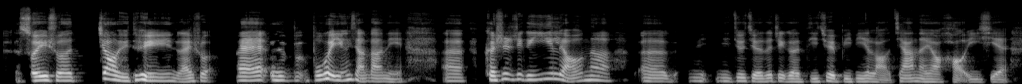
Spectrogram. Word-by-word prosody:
呃， - - -14
所 180 - +5
以 195 - +9
说 180 -2 +2 0.2
教 240 -5 +6
育 170 -3 +2
对 210 +7 0
于 170 -7 +6
你 - - -7
来 135 +1 -1
说， 155 0 -7
哎， 185 +2 +5 0.3
不 185 - -10
不 200 +4 0
会 260 - +8
影 195 +3 +1
响 215 -11 0
到 140 -1 -2
你。 130 -3 -8 0.3
呃， 165 -1 -4 0.2
可 200 - +4
是 245 +4 0
这 235 0 -3
个 215 - +1
医 240 +5 -1
疗 190 - 0
呢， 190 -4 -3 0.2
呃， 145 -2 -5 0.2
你 160 -2 -14
你 155 0 -11
就 160 +2 -3
觉 145 -3 -2
得 150 - -3
这 150 -1 -4
个 135 -1 -2
的 135 +2 -9
确 140 +1 0
比 135 -1 -8
你 140 +1 -5
老 115 -6 -5
家 140 +8 -3
呢 140 -3 -5
要 120 -2 -3
好 120 - -5
一 120 0 -10
些， 115 0 -7
160 Hz, 270 characters per minute, -20 LUFS, 140-195 Hz, 0.3 s, 以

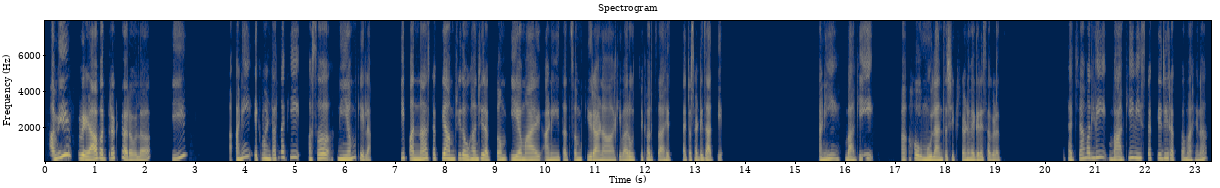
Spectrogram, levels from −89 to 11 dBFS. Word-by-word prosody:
आम्ही 265 - +4 0.3
वेळापत्रक 240 +4 +5 0.2
ठरवलं, 170 -1 +1 0.5
की 300 - -1 1.0
आणि 260 - +1
एक 215 +2 -3
म्हणतात 240 -1 +1
ना 315 - -1
की 330 0 -3 0.2
असं 250 +5 +2 0.2
नियम 220 +4 +5
केला, 190 - -2 0.6
की 275 - 0
50% 245 +4 +2
आमची 230 -1 +3
दोघांची 220 0 +3
रक्कम 200 0 0
ईएमआय 190 -1 +3
आणि 185 0 +1
तत्सम 180 +1 -2
किराणा 165 -3 +1
किंवा 180 0 -1
रोजचे 190 0 -1
खर्च 185 -3 -3
आहेत 170 +1 0
त्याच्यासाठी 185 +5 -5
जातेय. 155 -6 -1 2.0
आणि 215 +6 +1 0.2
बाकी 210 +8 -2 0.6
अ, 195 - -2 0.2
हो 235 - +3
मुलांचं 190 -1 +3
शिक्षण 185 -1 -3
वगैरे 180 +1 +1
सगळंच. 160 -8 -4 1.3
त्याच्यामधली 280 - -3 0.2
बाकी 195 - -1
20% 270 -2 -3
जी 265 +2 0
रक्कम 205 -2 -4
आहे 165 0 -4
ना, 175 +6 -1
205 Hz, 110 wpm, -21 LUFS, 180-245 Hz, 2.0 s, वेळापत्रक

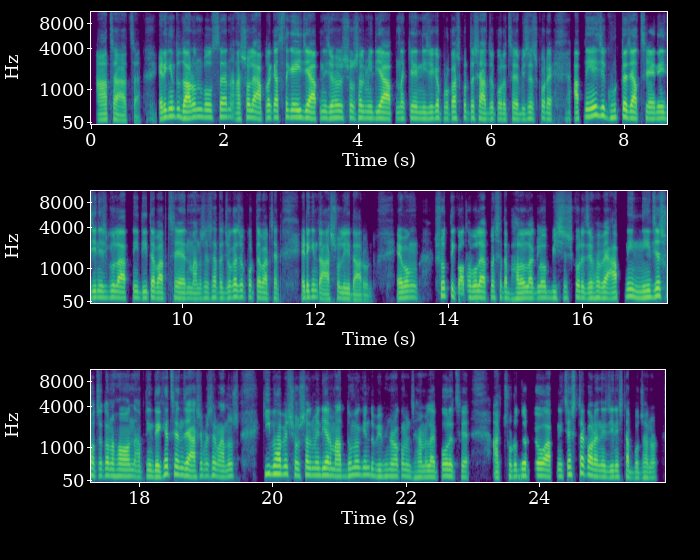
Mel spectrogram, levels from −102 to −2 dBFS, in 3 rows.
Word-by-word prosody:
আচ্ছা, 120 0 0
আচ্ছা। - - -12 0.4
এটা 140 - +5
কিন্তু 185 0 +1
দারুন 155 +4 +6
বলছেন, 170 +2 0 0.2
আসলে 155 +5 +2
আপনার 155 +4 -1
কাছ 160 - +3
থেকে 165 -1 +2
এই - - +4
যে, 155 - +8
আপনি 145 +3 -5
যেভাবে 150 +1 +2
social 155 0 -1
media 145 0 +2
আপনাকে 135 +2 -5
নিজেকে 140 +3 0
প্রকাশ 135 +1 0
করতে 155 -1 -3
সাহায্য 125 +1 +2
করেছে, 125 +1 -3
বিশেষ 135 0 -5
করে 130 -2 0 0.4
আপনি 175 +6 -2
এই 215 - +3
যে, 200 - +4
ঘুরতে 160 +3 +2
যাচ্ছেন, 135 0 +3
এই 140 - +1
জিনিসগুলা 140 0 0
আপনি 135 - -8
দিতে 135 +1 +1
পারছেন, 125 +1 0
মানুষের 115 +2 -6
সাথে 130 -2 -3
যোগাযোগ 150 +1 -1
করতে 145 -1 -1
পারছেন। 120 0 -3 0.4
এটা 145 - +3
কিন্তু 150 -2 -1
আসলেই 120 +1 -3
দারুণ 95 -2 -4 0.4
এবং 135 +2 +2 0.4
সত্যি 175 0 0
কথা 115 +5 -1
বলে 140 -1 +4
আপনার 140 0 -7
সাথে 135 -2 -3
ভালো 120 +1 +2
লাগলো। 130 +1 -1 0.2
বিশেষ 130 0 -7
করে 140 -2 0
যেভাবে 130 +1 +1
আপনি 160 +5 -7 0.2
নিজে 145 +4 +3
সচেতন 155 -1 -1
হন, 145 -1 +4
আপনি 130 +3 -7
দেখেছেন 185 +5 +2
যে, - - +6
আশেপাশের 150 +3 -5
মানুষ 140 +3 -3 0.4
কিভাবে 195 -1 +4
social 165 +2 0
media 160 +1 +2
এর 155 - -1
মাধ্যমেও 155 +5 -1
কিন্তু 170 -2 -3
বিভিন্ন 140 +1 -4
রকম 145 0 -4
ঝামেলায় 125 0 -1
পড়েছে। 145 -4 0 0.5
আর - - +1
ছোটদেরকেও 150 +2 0
আপনি 145 - -10
চেষ্টা 180 +4 +2
করেন 145 -4 +4
এই 130 - -5
জিনিসটা 135 0 -2
বোঝানোর। 115 0 -6
140 Hz, 190 wpm, -24 LUFS, 130-155 Hz, 0.5 s, যে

